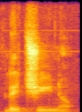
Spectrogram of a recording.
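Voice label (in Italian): "leccino", vocabolario dialettale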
